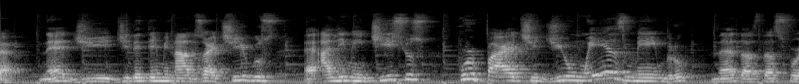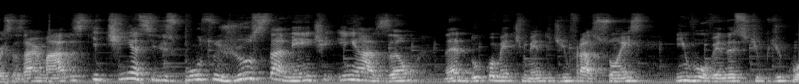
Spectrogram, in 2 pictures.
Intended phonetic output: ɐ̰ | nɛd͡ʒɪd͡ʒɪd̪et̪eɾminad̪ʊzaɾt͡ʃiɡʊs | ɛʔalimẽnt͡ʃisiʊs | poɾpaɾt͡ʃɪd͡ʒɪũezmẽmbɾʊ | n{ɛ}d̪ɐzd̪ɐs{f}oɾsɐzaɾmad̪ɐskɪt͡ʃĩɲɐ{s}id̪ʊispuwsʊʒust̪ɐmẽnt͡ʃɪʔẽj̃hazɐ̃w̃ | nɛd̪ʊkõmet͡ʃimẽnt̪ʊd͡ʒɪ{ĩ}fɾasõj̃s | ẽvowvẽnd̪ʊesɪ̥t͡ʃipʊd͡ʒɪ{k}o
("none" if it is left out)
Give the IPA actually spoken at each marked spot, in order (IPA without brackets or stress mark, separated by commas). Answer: ɛ, f, s, ĩ, k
